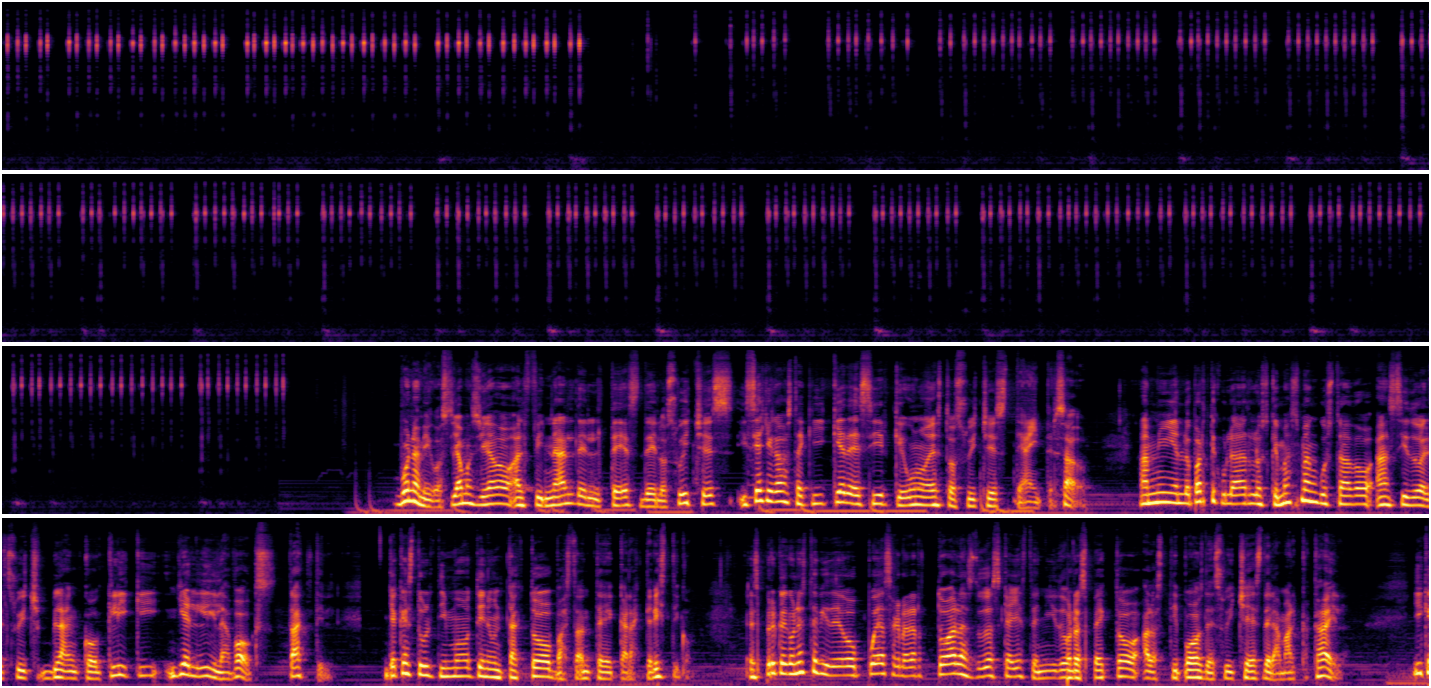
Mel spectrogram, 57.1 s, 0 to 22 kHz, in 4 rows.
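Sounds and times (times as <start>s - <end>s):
fast typing on mechanical keyboard: 0.0s - 5.8s, 7.3s - 31.4s.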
